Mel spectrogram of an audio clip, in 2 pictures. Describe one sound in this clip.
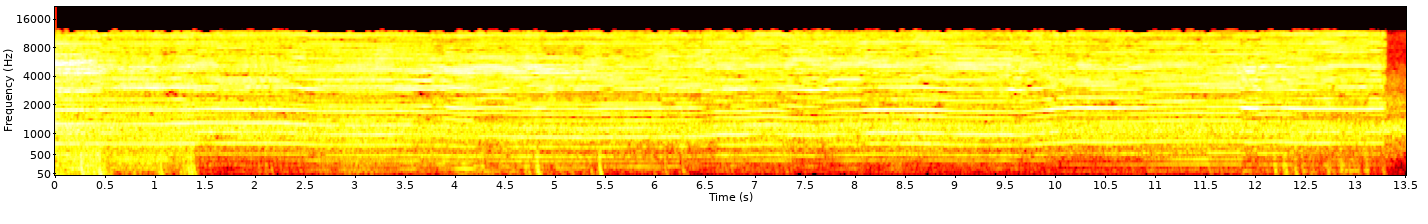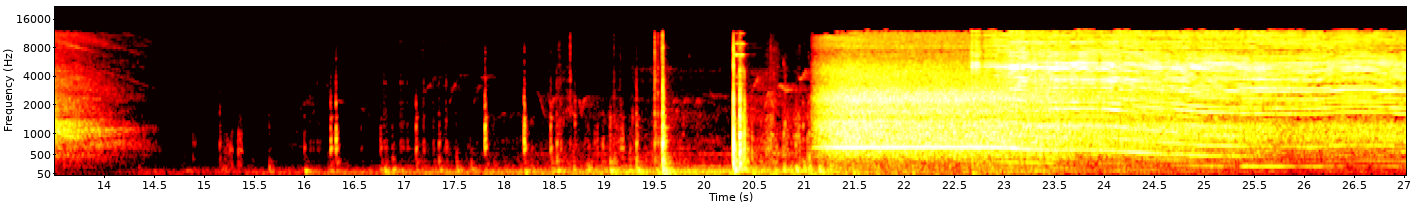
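A grinding disc whines loudly against metal.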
